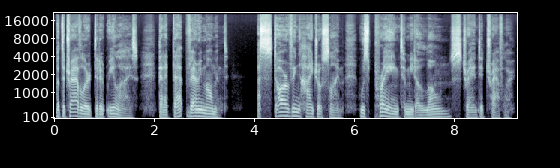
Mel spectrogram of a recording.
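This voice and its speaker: An actor playing a solemn, stern young enforcer of justice in a video game, speaking in a measured, formal, deadpan way. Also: male voice, on the low side, no echo, clean studio sound, close to an everyday voice. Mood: earnest storytelling. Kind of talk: scripted video game character voice lines.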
